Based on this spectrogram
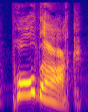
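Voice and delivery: high, loud Boston "Poldark" with a dropped r; Boston accent. Retold or imitated. Answering a friend, in a Boston accent. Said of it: "that Boston accent shows up".

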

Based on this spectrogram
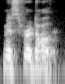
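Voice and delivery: accosting strangers. Pretend. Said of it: "go Billy on the street".

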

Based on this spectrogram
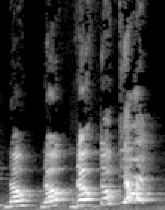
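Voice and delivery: pleading shout. Real, not acted. Pleading for the ant.

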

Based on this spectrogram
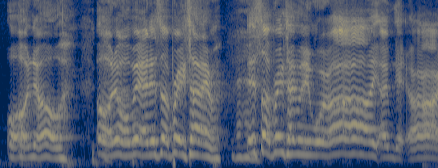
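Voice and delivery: high, panicked snail voice; the snail freaks out, voice jumping way up; panicking snail. Acted. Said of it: "and he goes".

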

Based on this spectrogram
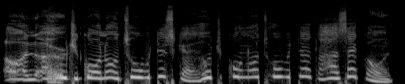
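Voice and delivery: mock a nosy friend fishing for news; imitating an ex-friend asking about the tour. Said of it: "I just do voices".

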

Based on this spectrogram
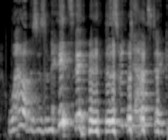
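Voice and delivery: loud, high burst of delight; retold elation. Meditator feeling the joy, gushing mock elation. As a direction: gush in exaggerated amazement.

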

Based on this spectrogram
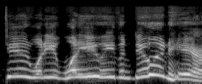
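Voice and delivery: high, incredulous buddy voice; imitated astonishment. Buddy Frank finding him there, astonished. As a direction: mimic a friend caught off guard.

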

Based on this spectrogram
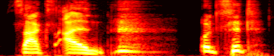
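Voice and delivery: high, feeble deathbed pleading; hammed-up dying boy; groaning.

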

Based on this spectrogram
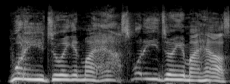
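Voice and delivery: high-pitched mock scream of alarm; retold scream. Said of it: "who's screaming".

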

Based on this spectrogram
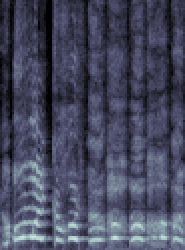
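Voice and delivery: very high, loud, slow overacted scream; mock terrified shriek. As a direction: stretch the cry out in horror-movie panic. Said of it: "And she's afraid".

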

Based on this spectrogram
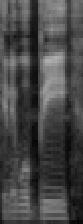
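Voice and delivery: normal talking voice

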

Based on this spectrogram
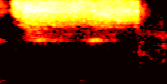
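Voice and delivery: a soft unvoiced hiss like a snake. Snake hissing in told story.

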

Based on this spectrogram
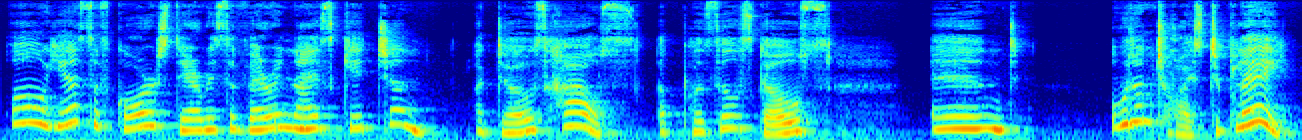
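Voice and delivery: put-on a little girl envying her big friend; small girl voice. Teddy's voice in the story.

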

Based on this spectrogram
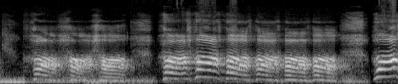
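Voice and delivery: mock evil cackle running down a tunnel; worst villain laugh. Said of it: "doing the worst villain laugh I've ever heard".

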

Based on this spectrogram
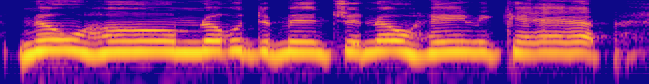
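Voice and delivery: high-pitched, frantic protest; worked-up mock yelling; retold yelling. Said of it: "I'm kinda yelling at him".

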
